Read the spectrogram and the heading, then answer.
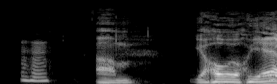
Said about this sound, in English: I heard the gasp.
